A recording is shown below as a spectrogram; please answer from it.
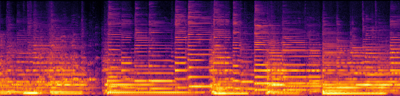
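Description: Acoustic guitars strumming and picking an instrumental passage of a Czech tramp-folk song, with no singing. The playing dips briefly about two seconds in, then comes back in full.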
